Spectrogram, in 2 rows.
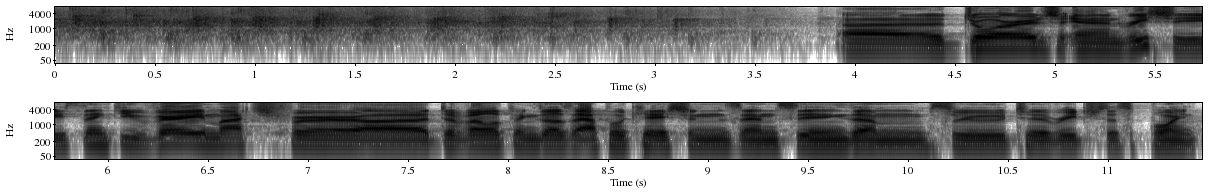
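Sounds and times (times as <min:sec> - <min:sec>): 
audience applause: 0:00.0 - 0:03.8
speech: 0:03.9 - 0:11.4.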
